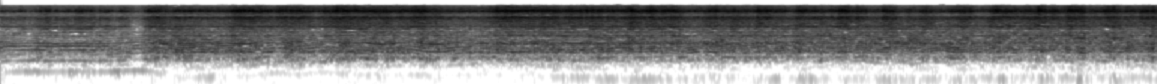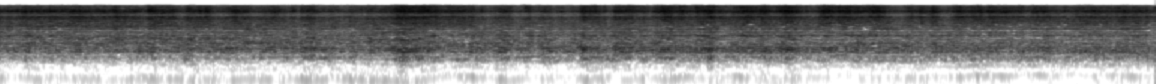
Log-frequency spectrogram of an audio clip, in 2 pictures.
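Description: A rotary tool whines steadily as it grinds metal.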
